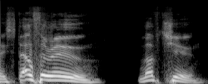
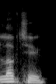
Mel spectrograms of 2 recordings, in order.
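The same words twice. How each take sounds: First: High, louder cheery greeting; imitating Taz. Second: Said in the usual way. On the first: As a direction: call it out bright and high like a sweet host. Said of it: "she'd say". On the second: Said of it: "I don't think she ever said".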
